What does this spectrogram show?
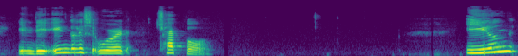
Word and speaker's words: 이응: Iung is silent when used as an initial sound such as in a and o. When used as a final consonant, however, it has the ng sound like in the word song.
